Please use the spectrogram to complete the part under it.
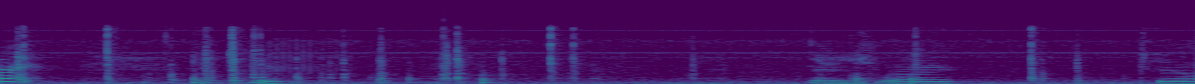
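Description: Plastic puzzle cube pieces click and clack as they are turned.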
